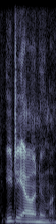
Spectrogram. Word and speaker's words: Eiji Aonuma: But it also had I never know how to pronounce his name. Eiji Aonuma. Yeah, Eiji Aonuma, thank you.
